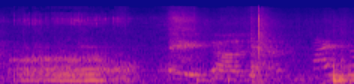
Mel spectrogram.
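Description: Boston terrier growling and grumbling in protest at its owner typing on a laptop, in two stretches about half a second apart, the second bending up and down in pitch.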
